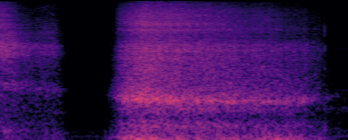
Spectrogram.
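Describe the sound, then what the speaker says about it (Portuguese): Slow, deep breathing during a guided calming exercise for anxiety at a church sermon: a short quiet pause, then one long, steady exhale or inhale of airy breath, close and clear. "exercício de respiração para aqueles que têm ansiedade"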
